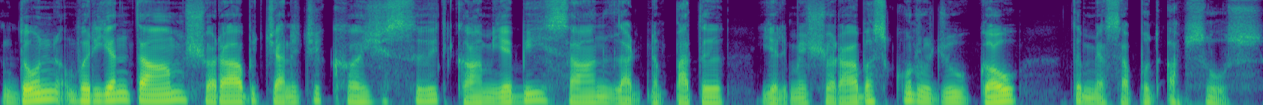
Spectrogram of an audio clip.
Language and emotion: Kashmiri, sad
